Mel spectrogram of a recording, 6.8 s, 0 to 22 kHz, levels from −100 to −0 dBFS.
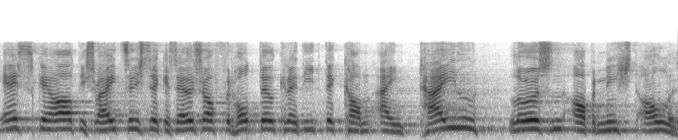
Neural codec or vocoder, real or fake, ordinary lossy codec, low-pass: none; real; none; 7.2 kHz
